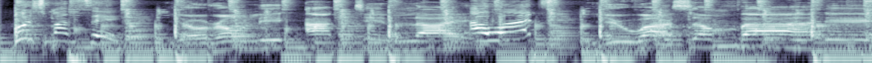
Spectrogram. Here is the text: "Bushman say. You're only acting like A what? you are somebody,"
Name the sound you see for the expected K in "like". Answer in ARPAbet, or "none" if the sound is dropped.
none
